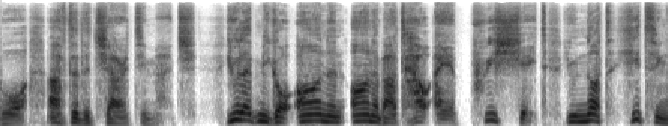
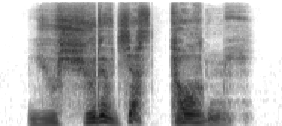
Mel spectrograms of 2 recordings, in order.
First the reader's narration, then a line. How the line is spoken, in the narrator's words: Vincent growled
